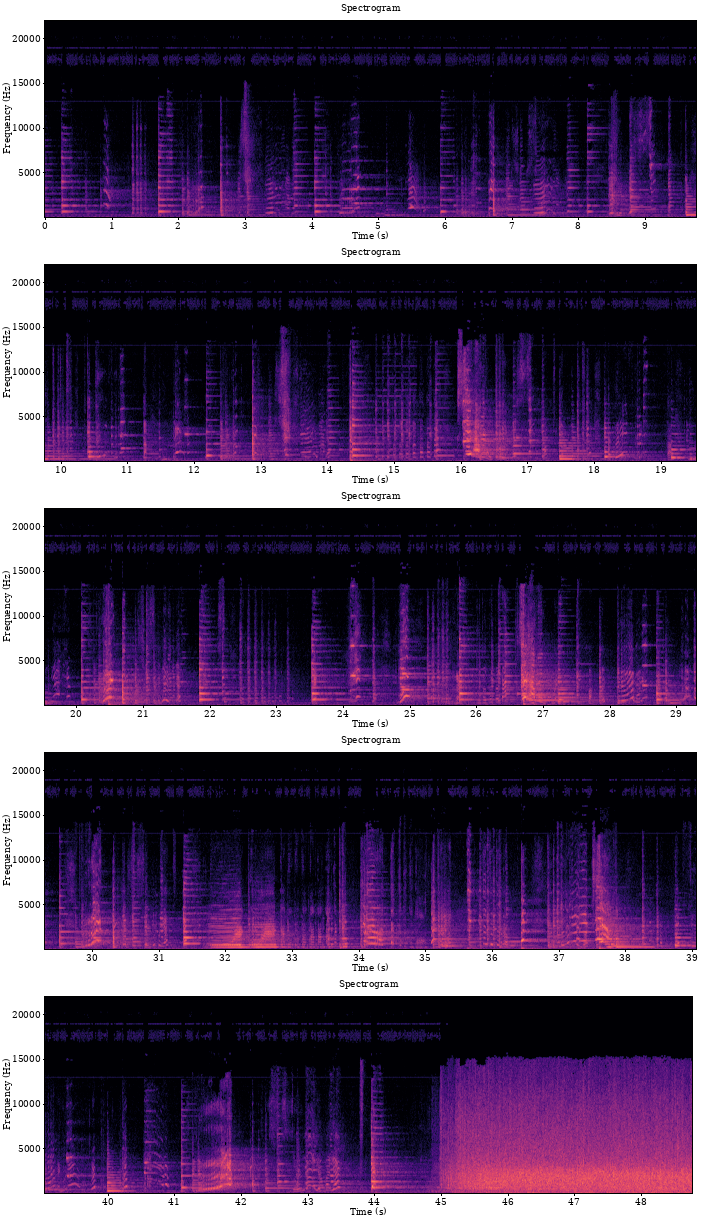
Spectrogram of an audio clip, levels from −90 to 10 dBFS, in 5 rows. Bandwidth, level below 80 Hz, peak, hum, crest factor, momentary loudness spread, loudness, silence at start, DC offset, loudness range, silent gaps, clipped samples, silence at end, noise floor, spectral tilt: over 20 kHz; -48 dBFS; -6 dBFS; none; 22 dB; 24 LU; -25 LUFS; 0 s; under 0.1%; 16 LU; none; under 0.1%; 0 s; -52 dBFS; -2.5 dB/octave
